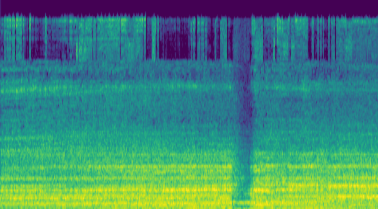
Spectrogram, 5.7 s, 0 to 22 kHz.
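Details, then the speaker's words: Kyosho MP9 nitro buggy engine during carb tuning: steady buzzing note that wavers and dips, sluggish and not picking up crisply because the mixture is too rich, not lean. "Now the reason it's sluggish like that is because it's too rich. A lot of people make the mistake of saying this is lean. It's not."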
